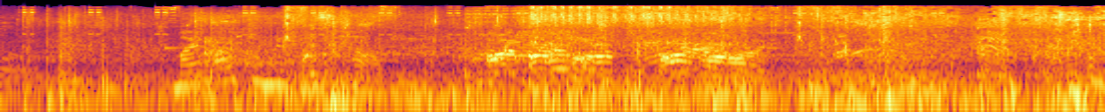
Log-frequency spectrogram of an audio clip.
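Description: Twin pistols fire in rapid bursts.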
